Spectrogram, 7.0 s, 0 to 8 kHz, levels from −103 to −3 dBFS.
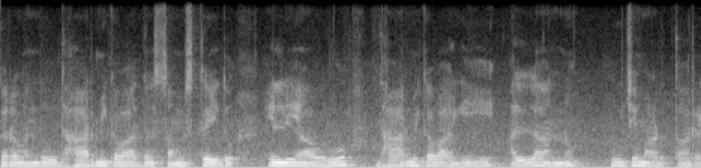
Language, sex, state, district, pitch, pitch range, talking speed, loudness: Kannada, male, Karnataka, Raichur, 135 Hz, 130-150 Hz, 105 wpm, -15 LUFS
